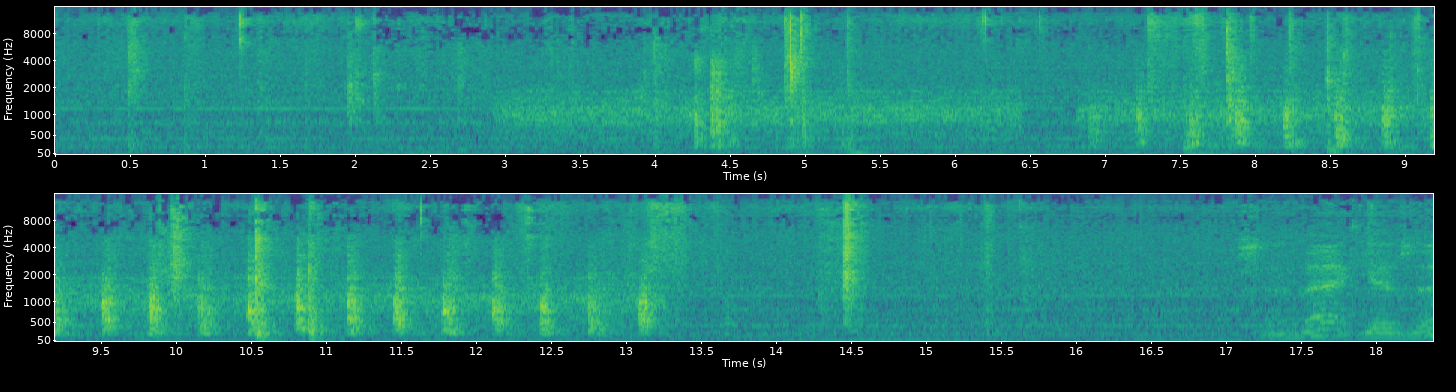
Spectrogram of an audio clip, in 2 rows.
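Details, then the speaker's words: Ultrasound at 9 weeks 1 day of a singleton pregnancy in the second-trimester recap; fast, regular swishing fetal heartbeat at 177 beats a minute over machine hiss, with the fetus seen moving. "a heart rate of 177 meters per minute you see a little movement in there"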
